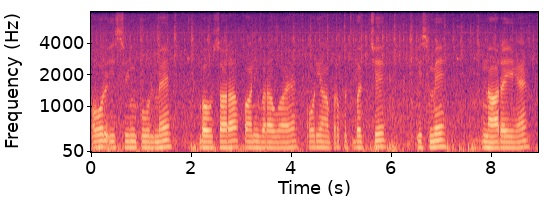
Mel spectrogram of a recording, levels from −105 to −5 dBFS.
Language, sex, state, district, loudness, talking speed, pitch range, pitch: Hindi, male, Uttar Pradesh, Shamli, -19 LUFS, 135 wpm, 120-130 Hz, 125 Hz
